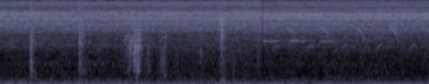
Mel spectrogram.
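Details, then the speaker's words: Jeep tire with GlueTread sidewall patch while reinflating: steady high hiss with faint ticks, air escaping at the patch edge; possibly not enough adhesive on that edge, to be fixed by adding adhesive there. "so you might be able to hear that we're actually losing some air right here so if this is a this is a case where maybe i didn't put enough adhesive on that edge"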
